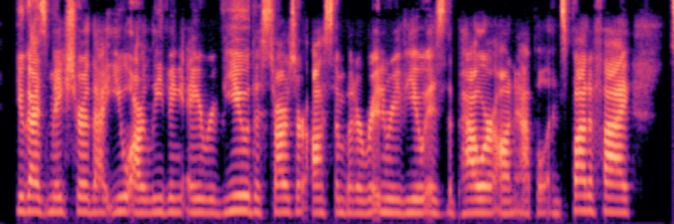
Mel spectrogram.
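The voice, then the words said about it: Impaired, rough-sounding voice. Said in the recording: “I hope my voice is better for these podcasts tomorrow ... my voice is fucked up”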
